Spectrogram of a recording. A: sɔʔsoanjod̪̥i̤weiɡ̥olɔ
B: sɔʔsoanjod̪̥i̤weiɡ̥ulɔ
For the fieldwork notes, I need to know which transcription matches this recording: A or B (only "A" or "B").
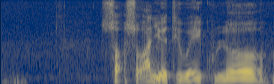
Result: B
